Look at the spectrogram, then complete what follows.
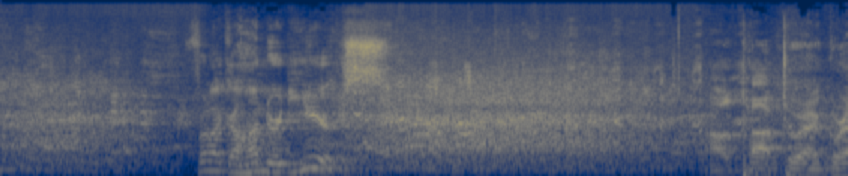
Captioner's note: audience laughs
